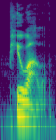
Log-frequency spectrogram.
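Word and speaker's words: Puyallup: Here's one for sale for 675,000 and it's in and yes, for folks outside of the area, it's pronounced Puallup.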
